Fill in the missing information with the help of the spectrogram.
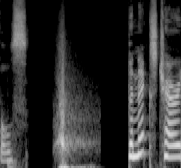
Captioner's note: whoosh Sound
